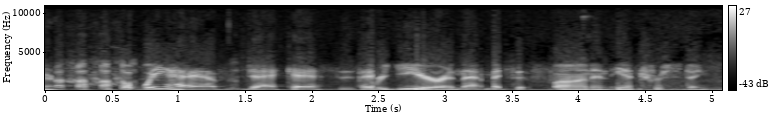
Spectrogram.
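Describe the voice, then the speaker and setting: Amid noticeable background noise, a man at a medium pitch speaks at a moderate pace with very wide pitch swings. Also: very even loudness. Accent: American. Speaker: hollering champion. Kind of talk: radio interview answer.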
